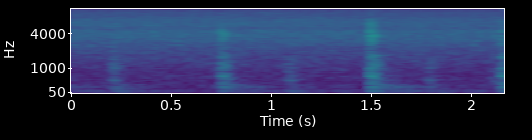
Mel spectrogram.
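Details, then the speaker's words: 2011 Ford Ranger with steering that wanders on uneven pavement: soft dull clunks, about one every three-quarters of a second, as the front wheel is twisted by hand; the worn upper ball joint is confirmed, not the tie rod, and the lower joint is possibly worn. "So when I do torque it, twist it, I can hear it. I can feel it. Same sound. There's a chance that the lower ball joint is starting to wear out, but there definitely is something going on with the upper ball joint."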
